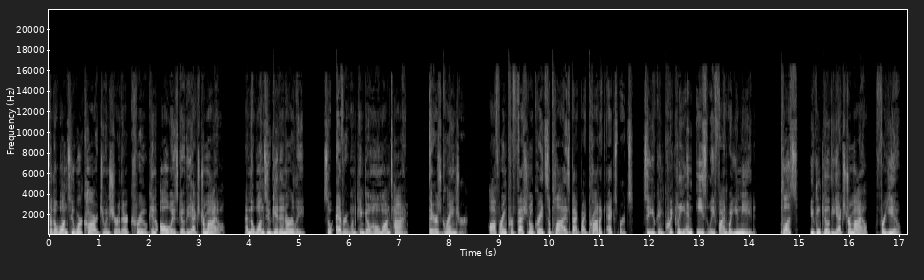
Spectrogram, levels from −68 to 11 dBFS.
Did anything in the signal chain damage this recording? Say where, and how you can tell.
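Yes: a likely stream segment skipped at the network/playback stage; just after "you can", at 15.42 to 15.47 s, the speech jumps ahead with a brief blip.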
